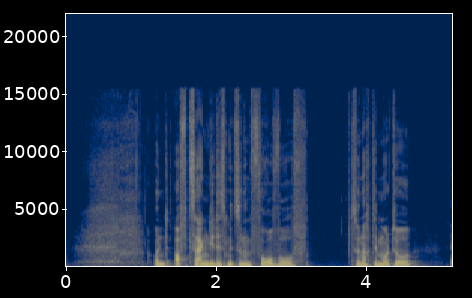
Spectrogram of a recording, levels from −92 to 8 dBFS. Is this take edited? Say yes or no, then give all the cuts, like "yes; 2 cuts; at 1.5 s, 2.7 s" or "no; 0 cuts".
no; 0 cuts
